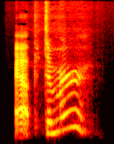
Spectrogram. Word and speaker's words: aptamer: Aptamer? – That sounds right to me.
